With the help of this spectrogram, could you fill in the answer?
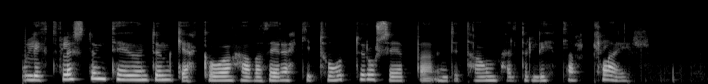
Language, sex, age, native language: Icelandic, female, 40-49, Icelandic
